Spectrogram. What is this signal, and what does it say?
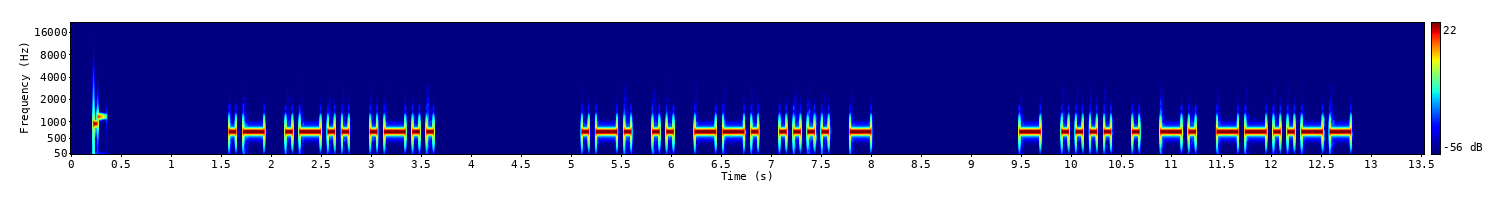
Morse code, heard as a keyed tone, about 17 wpm, 700 Hz. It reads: ALL RIGHT THEN,
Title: 3x Word-Spacing - Sentences from Top 500 Words - 17wpm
